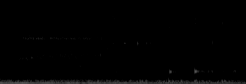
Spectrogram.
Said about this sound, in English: So here we go. First, we pour it into a glass.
